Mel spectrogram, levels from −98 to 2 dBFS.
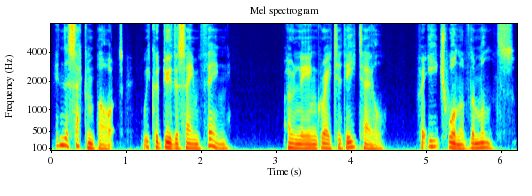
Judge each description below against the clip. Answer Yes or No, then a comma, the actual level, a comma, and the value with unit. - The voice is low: Yes, low, 105 Hz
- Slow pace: No, average, 195 wpm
